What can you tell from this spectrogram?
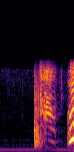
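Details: Baby boy with hiccups gives two short, abrupt voiced catches over a steady low hum; hiccups.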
